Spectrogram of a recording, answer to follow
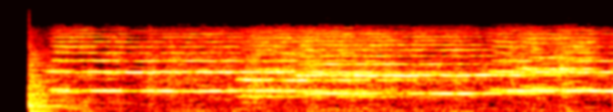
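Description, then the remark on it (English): A single loud, sustained brassy horn blast, trumpet-like, starting abruptly and holding a steady bright tone with strong harmonics for about three seconds, with no talking over it. “It sounds like you're playing a trumpet, which is really weird.”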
